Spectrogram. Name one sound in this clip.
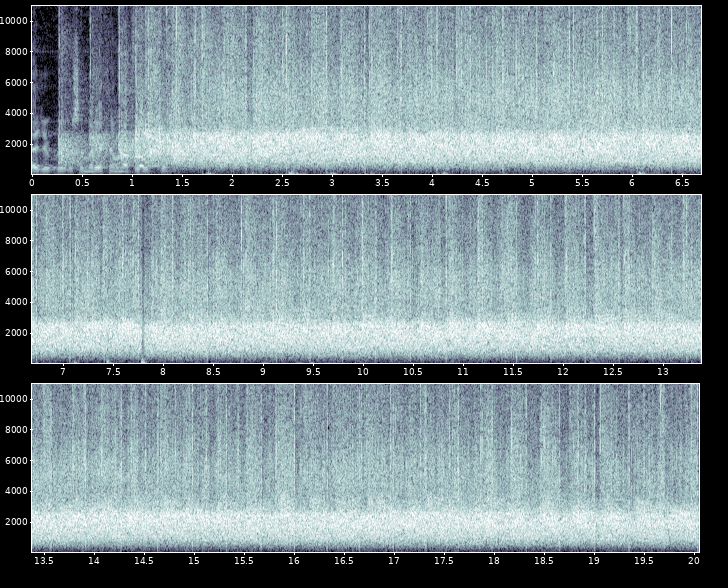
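A crowd applauds loudly and steadily.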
